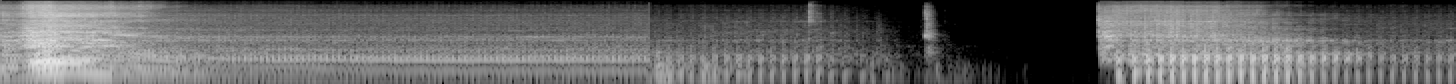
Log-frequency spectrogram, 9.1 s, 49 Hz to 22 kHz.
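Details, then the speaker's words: 2002 Honda TRX300EX single-cylinder quad warming up, choke off after draining and refilling gas; quick rev dropping back to a steady, even idle thump with no stumbling; idle good, engine healthy. "Now that idle's good too, right there. Sounds pretty good."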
